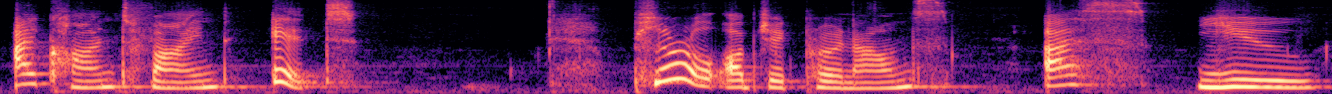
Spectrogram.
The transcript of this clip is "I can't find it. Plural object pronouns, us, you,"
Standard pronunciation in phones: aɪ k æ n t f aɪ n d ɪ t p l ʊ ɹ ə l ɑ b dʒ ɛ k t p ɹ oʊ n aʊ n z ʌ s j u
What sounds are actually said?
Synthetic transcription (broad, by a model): aɪ k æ n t f aɪ n d ɪ t p l ʊ ɹ ə l ɑ b dʒ ɛ k t p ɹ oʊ n aʊ n s ʌ s j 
